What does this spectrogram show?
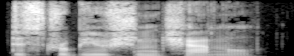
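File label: "distribution channel", British English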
